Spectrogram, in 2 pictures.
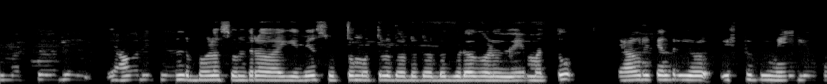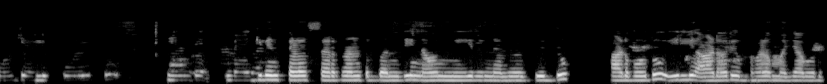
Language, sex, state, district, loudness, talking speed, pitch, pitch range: Kannada, female, Karnataka, Bijapur, -16 LUFS, 120 wpm, 200 Hz, 190-210 Hz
